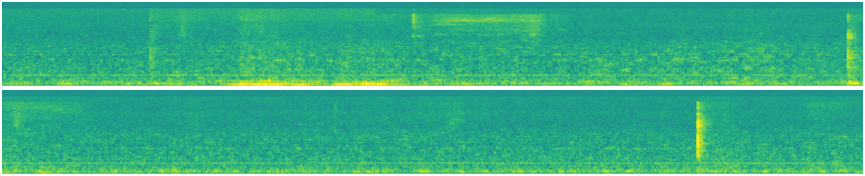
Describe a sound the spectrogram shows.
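A small plastic bead clicks softly as it is pressed into place.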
